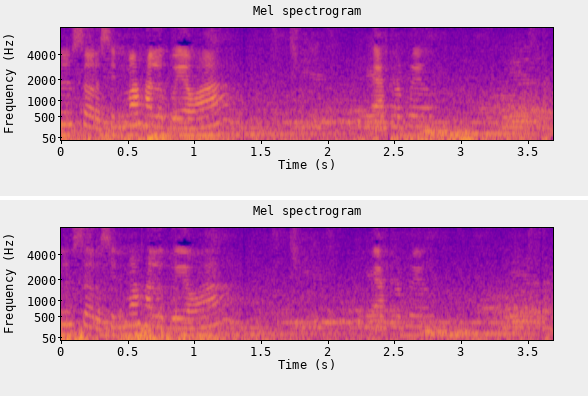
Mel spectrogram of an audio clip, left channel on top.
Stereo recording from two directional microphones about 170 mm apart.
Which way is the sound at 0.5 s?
45° left (ahead or behind).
